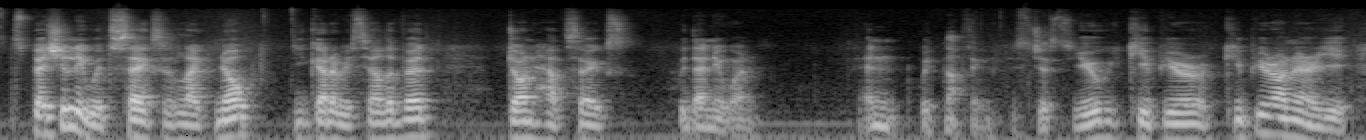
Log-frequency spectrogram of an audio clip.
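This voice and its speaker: A man co-hosting a casual review conversation, speaking haltingly and rephrasing as he goes. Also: medium pitch. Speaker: co-host of a movie review. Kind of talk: casual conversational discussion of film and spirituality.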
